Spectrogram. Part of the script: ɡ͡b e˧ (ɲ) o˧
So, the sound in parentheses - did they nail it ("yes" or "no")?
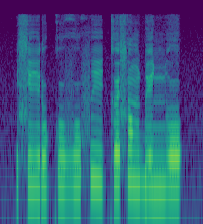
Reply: yes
